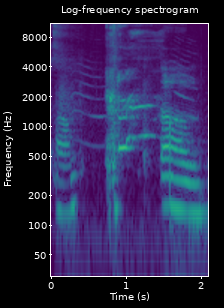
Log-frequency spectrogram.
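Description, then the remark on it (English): A person imitates a cat, producing three drawn-out, whiny meows in quick succession, loud, with strong harmonic wavering like a real cat's cry. “Why is there a cat? Why is the cat out in the rain?”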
